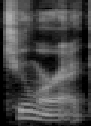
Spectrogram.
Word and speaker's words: turmeric: in it it was turmeric and I know that's how it's that's how you say it anyway like you don't ever pronounce the r but in my mind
